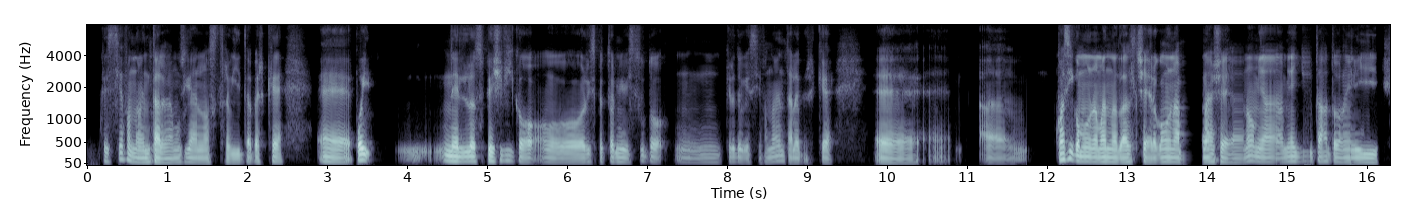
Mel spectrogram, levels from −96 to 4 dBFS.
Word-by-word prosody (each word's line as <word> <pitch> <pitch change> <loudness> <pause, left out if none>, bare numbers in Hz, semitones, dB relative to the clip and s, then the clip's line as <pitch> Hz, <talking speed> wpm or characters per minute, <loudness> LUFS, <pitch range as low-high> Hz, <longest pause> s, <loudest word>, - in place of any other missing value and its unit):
che - - -5
sia 140 - -5
fondamentale 80 - +3
la 75 - -1
musica 80 +2 -2
nostra 80 0 -4
vita 80 -1 -2
perché, - - -1 0.4
ehm, 85 -4 +2
poi, - - +6 0.3
mhmm, - - -14 0.2
nello 100 -3 +5
specifico 100 +2 -1
o 80 -1 -1
rispetto 85 0 -5
al 90 - -1
mio 90 - 0
vissuto, 80 - -6
mhmm, 80 0 -12
credo 90 -1 -5
che 80 -1 -7
sia - - -17
fondamentale 90 -2 -4
perché, - - -6 0.5
ehm, 75 -2 -1 0.9
uhm, 80 0 -7 0.4
quasi 130 +4 +4
come 110 -6 +5
una 90 -2 +5
manna 90 -1 +5
dal 85 0 +3
cielo, 80 0 +1
come 90 +2 +2
una 85 -2 +3 0.2
panacea, 80 -2 0
no, 105 +5 0
mi 95 -2 +1
ha 85 -1 0
mi 90 - -2
ha - - +2
aiutato 95 -2 -2
nei 85 -2 0
85 Hz, 155 wpm, -25 LUFS, 80-90 Hz, 0.9 s, poi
